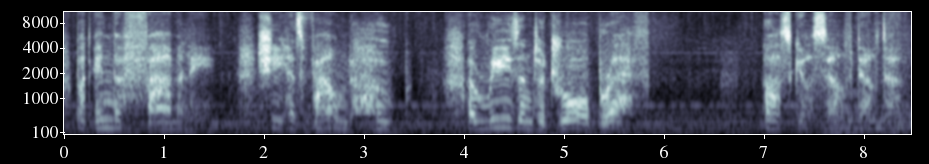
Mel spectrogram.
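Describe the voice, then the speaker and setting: A cold, middle-aged woman cult leader in a video game. She speaks slowly and formally, with cultured reproach, over clearly audible music. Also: lowish voice, rough recording. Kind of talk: video game villain monologue.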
